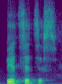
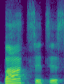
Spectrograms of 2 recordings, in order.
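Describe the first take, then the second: First: The first vowel is an 'i' sound. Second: The first vowel is an 'a' sound. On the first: The speaker calls it wrong. "and not bit-tzitzis" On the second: The speaker calls it right. "pronouncing it ba-tzitzis"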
